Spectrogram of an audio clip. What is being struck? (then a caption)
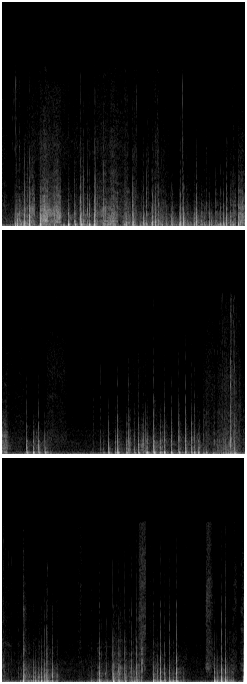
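Cardboard shoe box. Fingertips tap and scratch the lid of a large black Jordan shoe box made of hollow, rigid cardboard, held against the chest. Quick runs of dull, low, hollow taps die away almost at once, mixed with soft scratching. The bursts pause briefly around the middle and again near the end.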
